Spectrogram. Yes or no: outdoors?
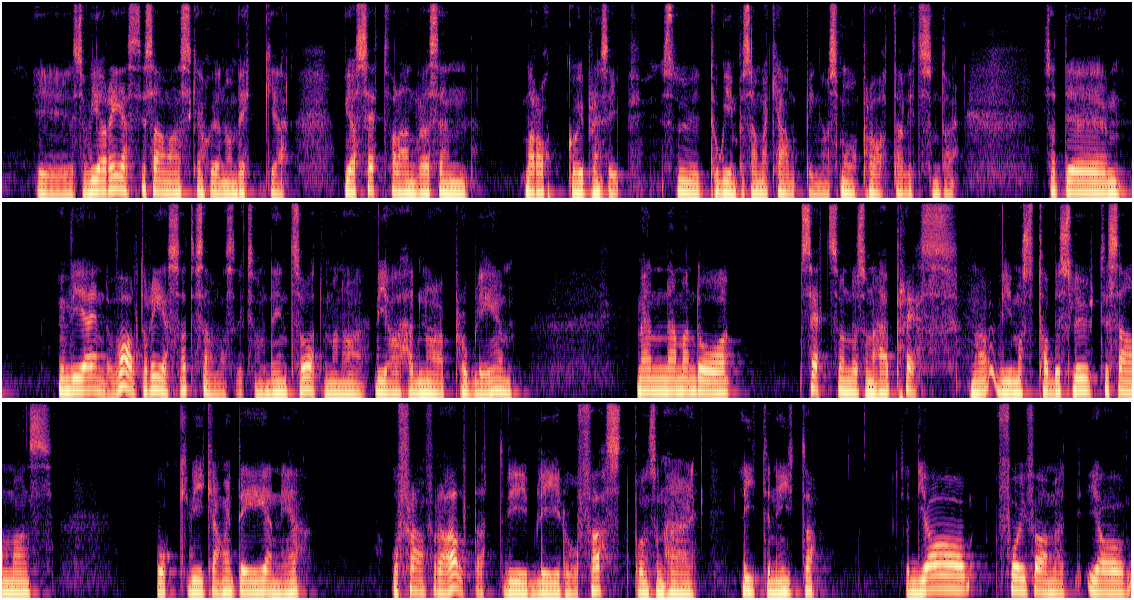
no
